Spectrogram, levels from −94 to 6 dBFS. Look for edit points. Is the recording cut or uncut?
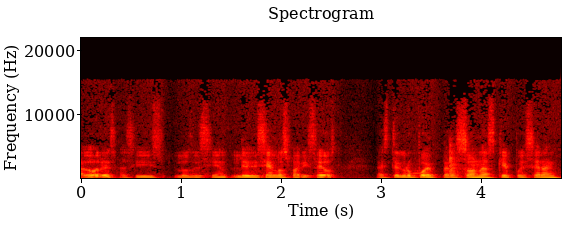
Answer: uncut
